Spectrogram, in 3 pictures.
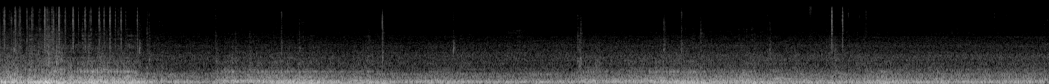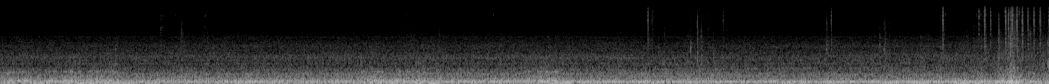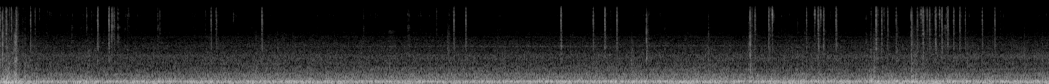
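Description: A Land Rover heard from inside the cabin as it creeps down a snowy lane under hill descent control, its engine a steady low hum over the tyre noise. A few short buzzing bursts come from the ABS and traction control working the brakes on the snow, the biggest about twenty seconds in.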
